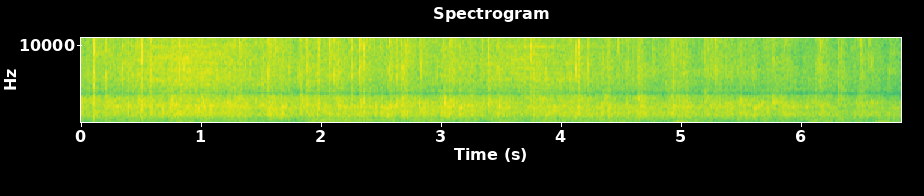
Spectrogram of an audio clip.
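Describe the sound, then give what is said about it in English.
A church audience claps for the Lord at a morning worship service in sustained, dense applause, many hands blending into a steady wash of noise at an even loudness for several seconds, with faint low tones sounding beneath. “Can we give the Lord a clap off for this morning?”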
